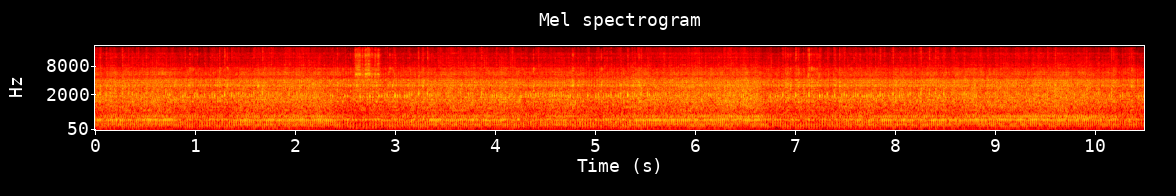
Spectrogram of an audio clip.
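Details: McCulloch 250C XL X-series two-stroke strimmer after the carburettor low and high mixture screws were turned out for more petrol. It now has a rough tick-over and holds a steady high buzz at full throttle without dying or bogging, running a lot better.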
